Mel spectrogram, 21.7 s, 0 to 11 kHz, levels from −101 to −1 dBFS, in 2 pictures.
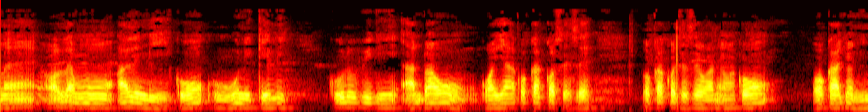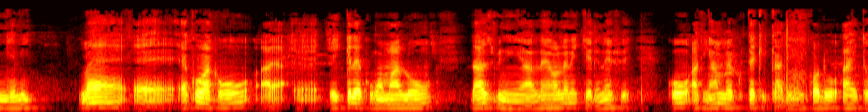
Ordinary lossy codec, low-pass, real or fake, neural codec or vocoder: MP3, 32 kbps; 9.9 kHz; real; none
